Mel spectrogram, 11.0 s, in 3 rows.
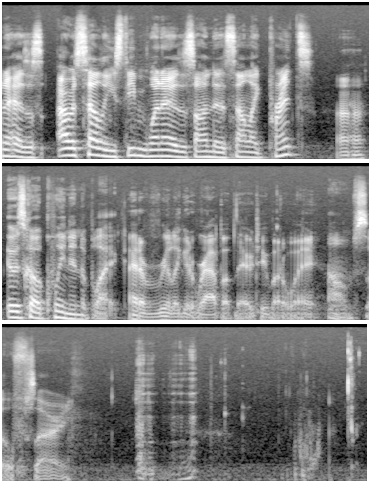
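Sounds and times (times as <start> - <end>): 
speech: 0.0 - 9.3
slurping sips of a drink: 8.7 - 10.9.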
